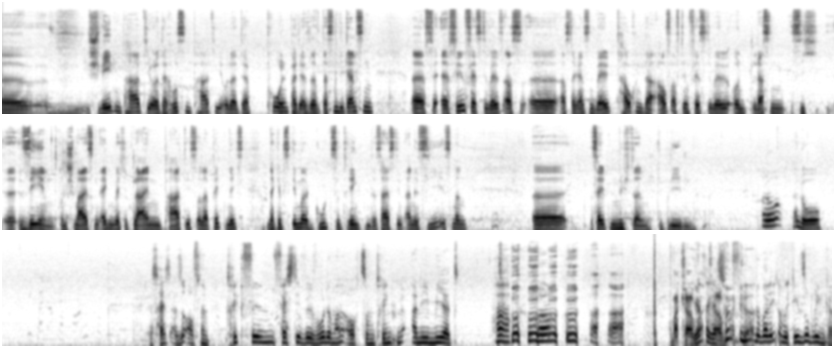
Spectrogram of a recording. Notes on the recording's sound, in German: Ihr Lager (das heisst: die Sumpf-Außen-Aufnahme-Station) am Kölner Rheinufer in der Nachbarschaft einiger freundlicher Schafe.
